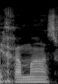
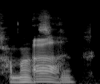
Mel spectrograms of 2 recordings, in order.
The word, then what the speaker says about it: Hamas: have the sound they usually they say Hamas for example when it's Hamas I actually like that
